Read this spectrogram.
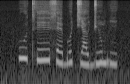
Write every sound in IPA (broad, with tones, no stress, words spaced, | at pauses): wu˦˨ tʰe˦ɪ̯sɛ˨bo˦˨ t͡ɕa˨ʊ̯d͡ʑũ˦bi˨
